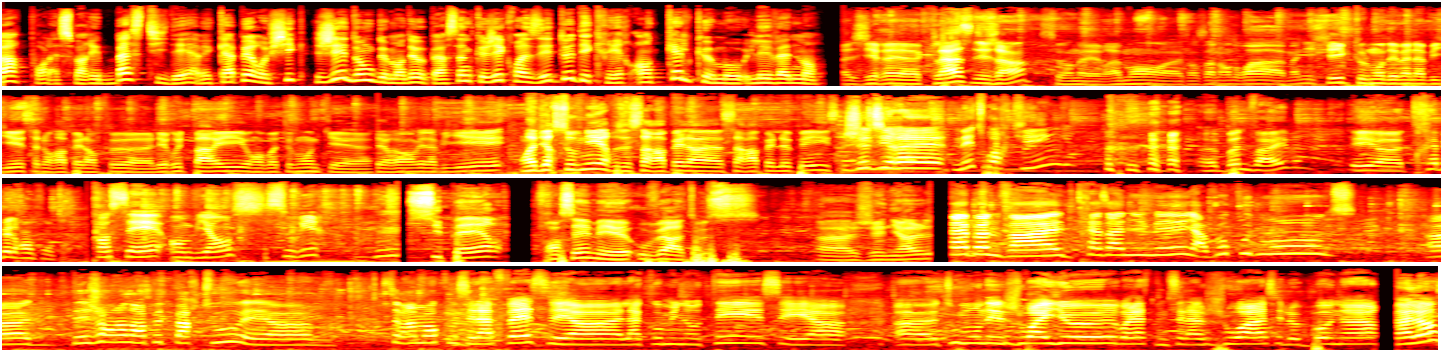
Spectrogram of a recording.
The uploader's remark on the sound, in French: Et cette dernière n'a pas hésité à tendre son micro aux personnes qu'elle a croisé, afin de récolter les témoignages de tous ces francophones et francophiles, qui s'étaient déplacés au Cabana Pool Bar à l'occasion de cette soirée. Choqfm 105.1 était à l'événement Bastille Day d'Apéro Chic ! Et cette dernière n'a pas hésité à tendre son micro aux personnes qu'elle a croisé, afin de récolter les témoignages de tous ces francophones et francophiles, qui s'étaient déplacés au Cabana Pool Bar à l'occasion de cette soirée.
